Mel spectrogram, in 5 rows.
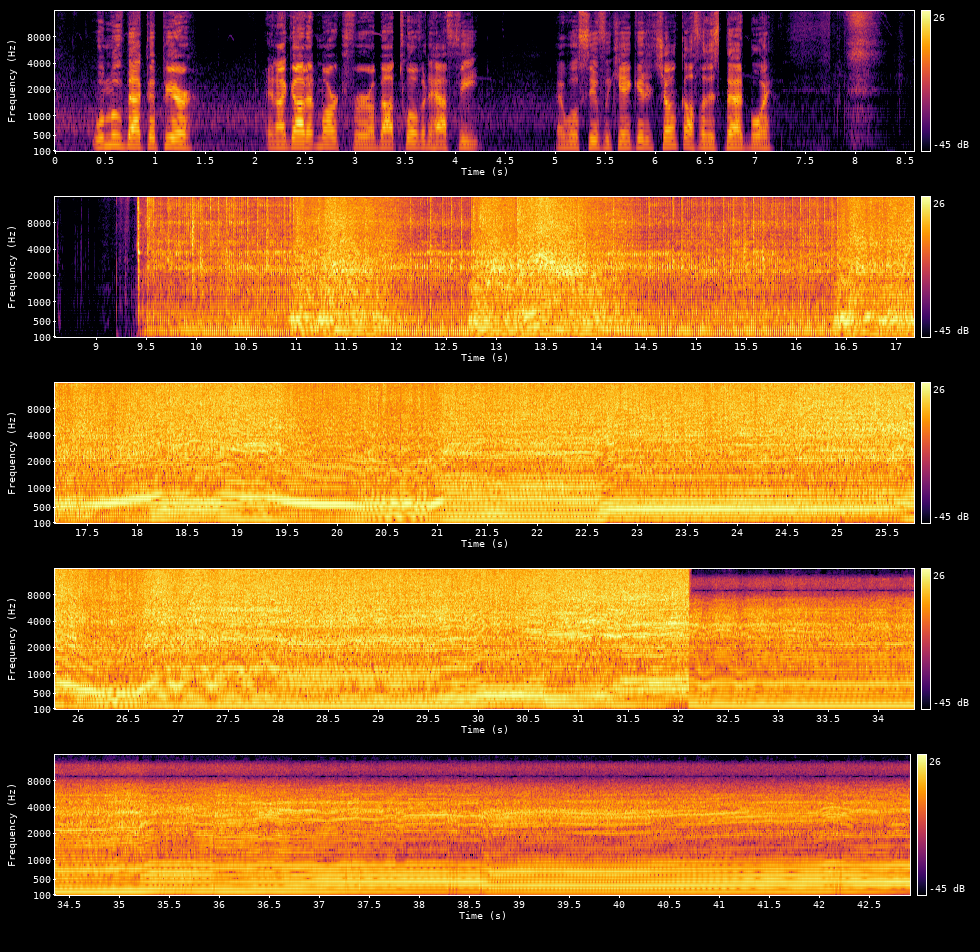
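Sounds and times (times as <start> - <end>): chainsaw cutting log: 9.2 - 42.9.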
